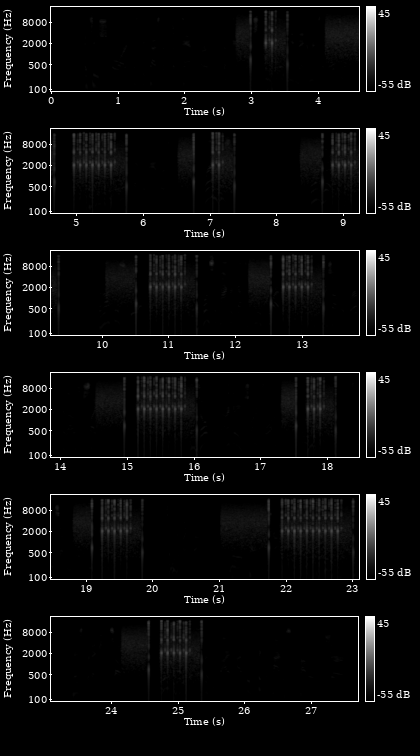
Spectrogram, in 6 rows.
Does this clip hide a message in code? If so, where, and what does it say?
Yes: pulse dialling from 2.8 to 25.4 s, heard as a rotary dial, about 11 pulses a second, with speech in English. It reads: 2 7 2 4 6 5 8 3 5 0 5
